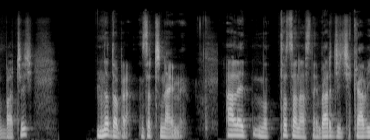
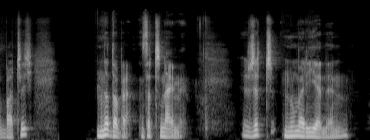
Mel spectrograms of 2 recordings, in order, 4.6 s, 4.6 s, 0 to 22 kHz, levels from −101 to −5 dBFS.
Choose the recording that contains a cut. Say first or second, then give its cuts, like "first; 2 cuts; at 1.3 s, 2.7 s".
first; 1 cut; at 2.7 s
